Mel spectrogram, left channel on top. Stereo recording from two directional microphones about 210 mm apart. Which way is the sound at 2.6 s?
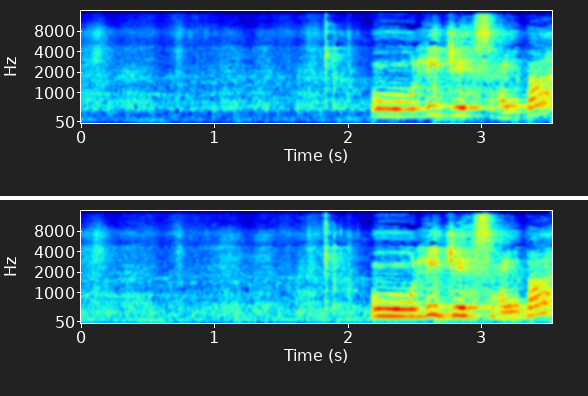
30° right (ahead or behind).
